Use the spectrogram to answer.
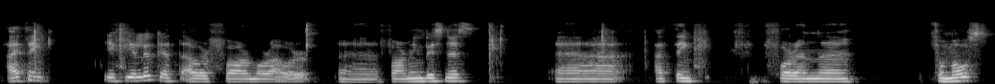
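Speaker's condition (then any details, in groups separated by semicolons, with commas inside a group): No condition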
